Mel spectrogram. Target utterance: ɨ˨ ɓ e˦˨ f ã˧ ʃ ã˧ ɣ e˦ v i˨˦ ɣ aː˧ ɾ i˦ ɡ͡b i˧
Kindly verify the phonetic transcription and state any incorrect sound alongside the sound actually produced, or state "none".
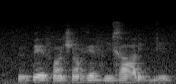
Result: none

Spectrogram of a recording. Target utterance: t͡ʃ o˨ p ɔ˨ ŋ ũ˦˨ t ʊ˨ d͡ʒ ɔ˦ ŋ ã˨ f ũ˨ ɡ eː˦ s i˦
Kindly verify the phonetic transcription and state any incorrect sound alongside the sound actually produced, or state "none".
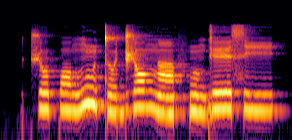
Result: none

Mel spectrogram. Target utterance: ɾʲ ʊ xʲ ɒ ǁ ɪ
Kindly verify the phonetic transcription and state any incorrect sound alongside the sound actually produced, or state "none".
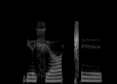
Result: ʊ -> ə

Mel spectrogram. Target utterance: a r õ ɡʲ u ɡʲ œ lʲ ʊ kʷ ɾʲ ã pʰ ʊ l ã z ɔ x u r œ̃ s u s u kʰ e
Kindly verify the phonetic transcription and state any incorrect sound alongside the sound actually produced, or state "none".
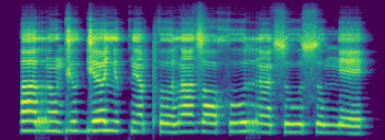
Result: kʰ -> ŋ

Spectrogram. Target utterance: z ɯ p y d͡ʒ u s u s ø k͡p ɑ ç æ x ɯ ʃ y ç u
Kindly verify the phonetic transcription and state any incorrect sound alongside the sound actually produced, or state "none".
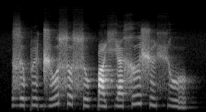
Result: ø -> u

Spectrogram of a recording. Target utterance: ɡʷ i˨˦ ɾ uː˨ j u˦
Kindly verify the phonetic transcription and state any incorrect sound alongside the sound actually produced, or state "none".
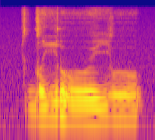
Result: none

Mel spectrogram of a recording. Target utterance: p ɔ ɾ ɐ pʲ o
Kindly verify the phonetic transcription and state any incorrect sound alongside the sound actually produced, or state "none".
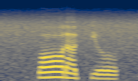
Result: none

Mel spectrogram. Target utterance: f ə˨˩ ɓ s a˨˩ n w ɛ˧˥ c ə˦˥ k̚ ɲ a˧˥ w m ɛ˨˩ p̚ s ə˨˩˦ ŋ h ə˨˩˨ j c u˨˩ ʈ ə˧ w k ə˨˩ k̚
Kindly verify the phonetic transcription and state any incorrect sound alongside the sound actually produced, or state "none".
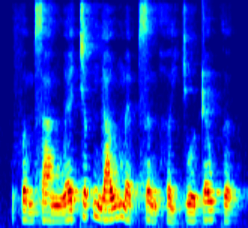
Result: ɓ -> m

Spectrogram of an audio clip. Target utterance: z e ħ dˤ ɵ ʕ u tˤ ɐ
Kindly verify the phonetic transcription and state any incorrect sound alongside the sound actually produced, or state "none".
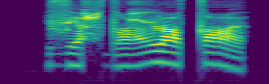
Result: none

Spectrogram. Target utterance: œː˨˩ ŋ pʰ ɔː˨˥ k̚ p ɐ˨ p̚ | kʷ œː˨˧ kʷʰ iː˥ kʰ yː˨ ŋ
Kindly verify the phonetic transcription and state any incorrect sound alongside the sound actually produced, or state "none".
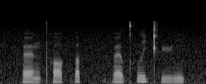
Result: kʷ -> p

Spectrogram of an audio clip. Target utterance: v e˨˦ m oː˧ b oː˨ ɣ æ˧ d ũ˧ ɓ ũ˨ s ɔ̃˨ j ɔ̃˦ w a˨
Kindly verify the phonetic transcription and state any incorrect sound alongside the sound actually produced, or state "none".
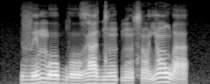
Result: æ˧ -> a˧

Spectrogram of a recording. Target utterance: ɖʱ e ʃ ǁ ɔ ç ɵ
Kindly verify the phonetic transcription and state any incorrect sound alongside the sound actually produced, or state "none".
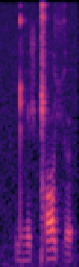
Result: none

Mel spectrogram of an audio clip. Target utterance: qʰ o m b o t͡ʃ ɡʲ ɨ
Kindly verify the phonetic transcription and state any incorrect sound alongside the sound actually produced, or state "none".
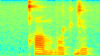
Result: none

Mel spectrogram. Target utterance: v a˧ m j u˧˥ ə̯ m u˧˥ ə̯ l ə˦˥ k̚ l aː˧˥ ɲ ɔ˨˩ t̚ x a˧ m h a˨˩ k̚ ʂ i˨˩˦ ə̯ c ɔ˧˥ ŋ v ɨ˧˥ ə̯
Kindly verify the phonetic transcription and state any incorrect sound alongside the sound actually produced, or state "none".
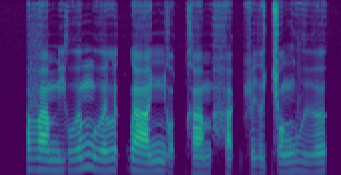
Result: none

